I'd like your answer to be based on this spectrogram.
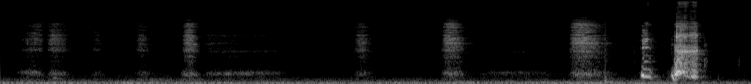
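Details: Woman's sneezing fit, almost fully stifled: run of short, muffled, held-back sneezes, then two louder, open sneezes at the end of the fit.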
